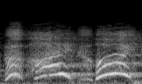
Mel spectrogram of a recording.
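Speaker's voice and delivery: very high, drawn-out mock cry of alarm; a mum panicking at her child's bump; alarmed mother. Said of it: "se perturba". (madre alarmada, grito agudo y alargado de susto fingido)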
